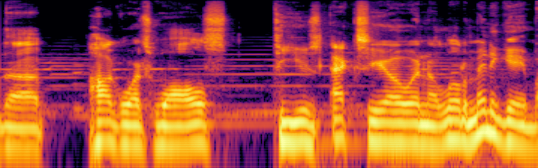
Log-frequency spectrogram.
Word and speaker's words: Accio: That's how that's pronounced. Accio.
